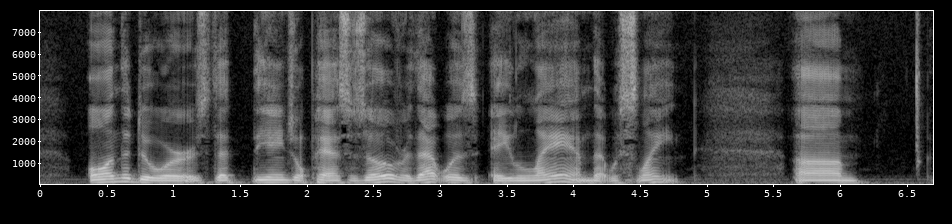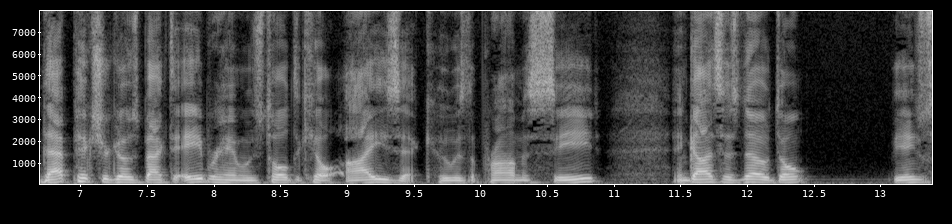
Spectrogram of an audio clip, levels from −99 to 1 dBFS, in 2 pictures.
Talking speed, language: 180 wpm, English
